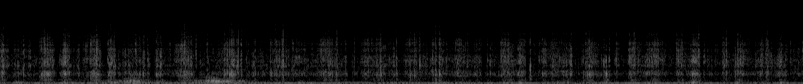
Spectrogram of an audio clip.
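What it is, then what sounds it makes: Fabric-covered hard sunglasses case, scratched. Short fingernails scratch a black, oval, textured fabric sunglasses case with a hollow rigid shell. The result is a soft, continuous run of raspy, patter-like scratches with a hollow midrange tone. A steady low rumble sits underneath the scratching.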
